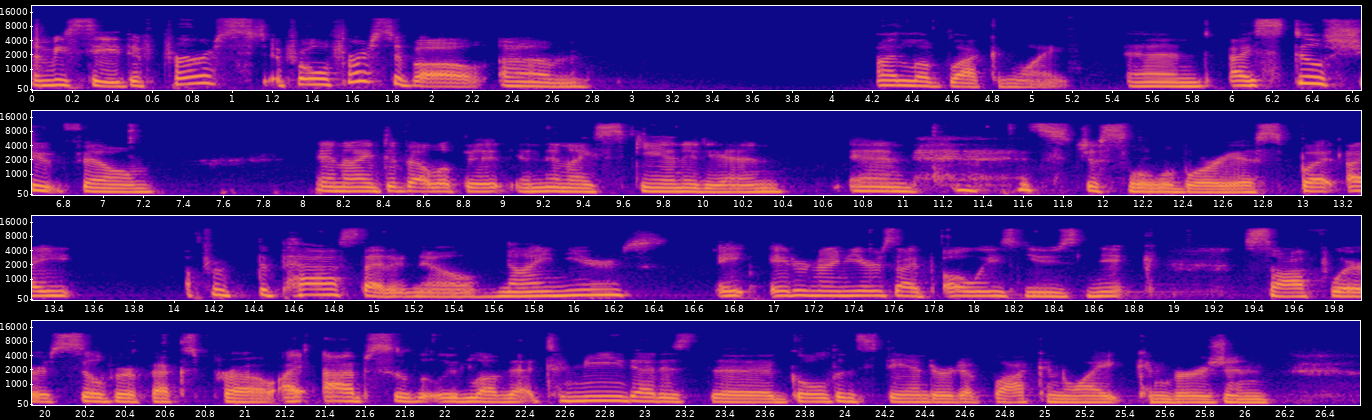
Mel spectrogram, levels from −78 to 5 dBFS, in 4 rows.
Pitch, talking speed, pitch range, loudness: 190 Hz, 170 wpm, 170-215 Hz, -19 LUFS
